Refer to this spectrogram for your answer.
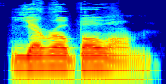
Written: Jeroboam

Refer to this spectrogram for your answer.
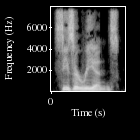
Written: Caesareans

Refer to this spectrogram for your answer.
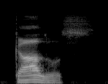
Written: Gallus

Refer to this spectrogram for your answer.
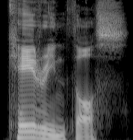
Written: Kerinthos

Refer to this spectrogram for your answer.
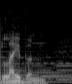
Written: Laban

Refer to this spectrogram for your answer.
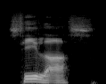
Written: Silas

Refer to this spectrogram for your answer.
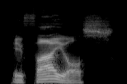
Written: Ephaios

